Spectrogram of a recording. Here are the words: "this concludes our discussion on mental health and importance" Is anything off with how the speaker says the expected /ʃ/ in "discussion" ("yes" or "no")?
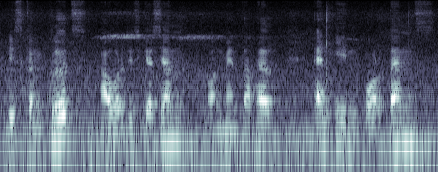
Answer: yes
